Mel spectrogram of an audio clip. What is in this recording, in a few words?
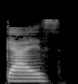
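"guys", British English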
